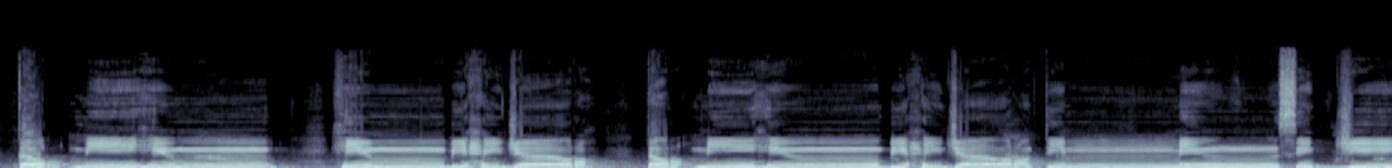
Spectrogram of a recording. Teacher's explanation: kita nak sebut macam mim, tapi jangan kita tutup rapat, buka sikit biar ada apa nama tu, udara boleh keluar lah, boleh keluar sikit.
